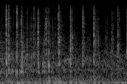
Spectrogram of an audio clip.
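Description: Homing pigeons near their coop give soft, broadband cooing and fluttery calls that carry steadily through the short stretch, with voices faintly mixed in beneath.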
